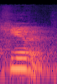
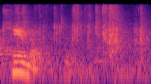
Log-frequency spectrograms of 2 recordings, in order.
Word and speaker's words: cumin: This is pronounced cumin. Not to be confused with any other activities like cumin.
